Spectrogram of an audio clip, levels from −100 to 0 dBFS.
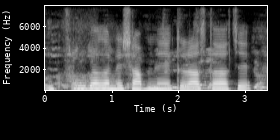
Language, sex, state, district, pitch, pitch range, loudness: Bengali, female, Tripura, West Tripura, 235 Hz, 230-245 Hz, -16 LUFS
